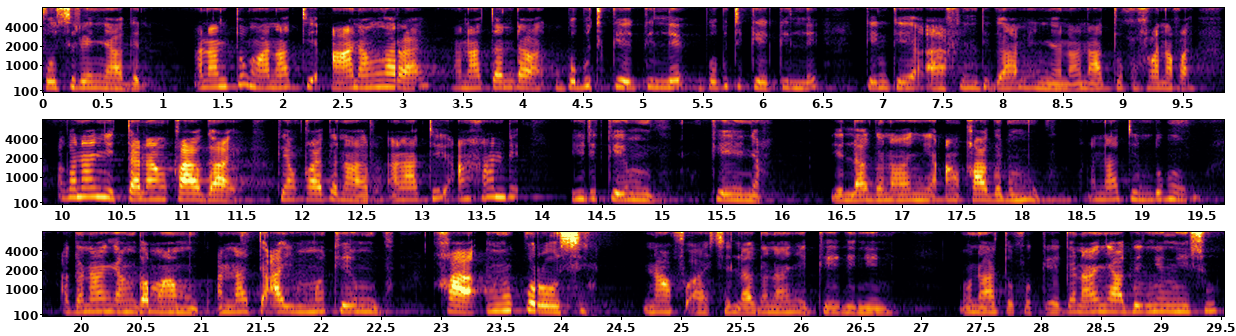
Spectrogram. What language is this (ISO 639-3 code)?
snk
